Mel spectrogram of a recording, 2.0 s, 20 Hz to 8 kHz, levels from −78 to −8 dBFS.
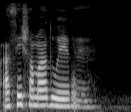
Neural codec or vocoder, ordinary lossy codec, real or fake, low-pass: none; none; real; 7.2 kHz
